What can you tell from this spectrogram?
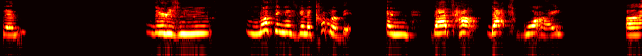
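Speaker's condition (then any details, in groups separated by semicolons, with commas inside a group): Cerebral palsy; spastic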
